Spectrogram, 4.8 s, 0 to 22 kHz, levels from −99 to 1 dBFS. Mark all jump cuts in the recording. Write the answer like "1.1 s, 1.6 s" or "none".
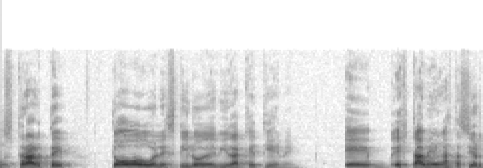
none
